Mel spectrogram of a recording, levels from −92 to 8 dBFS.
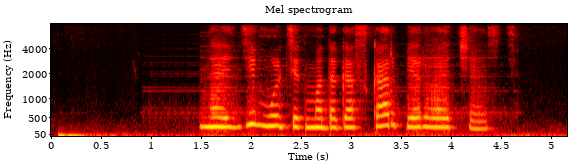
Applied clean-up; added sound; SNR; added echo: neural separator model SepFormer DNS4.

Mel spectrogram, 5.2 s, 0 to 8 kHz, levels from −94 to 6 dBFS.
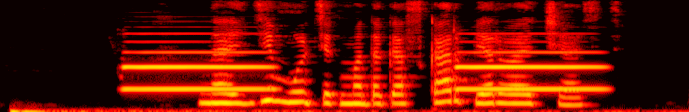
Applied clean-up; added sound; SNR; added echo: classical method Wiener filter.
